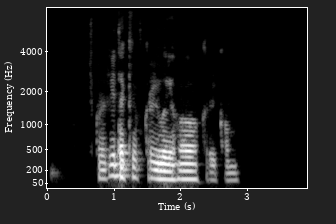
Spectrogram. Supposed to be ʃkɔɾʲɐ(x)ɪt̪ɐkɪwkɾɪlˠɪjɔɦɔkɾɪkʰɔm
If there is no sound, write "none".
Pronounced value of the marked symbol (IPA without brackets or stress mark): k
